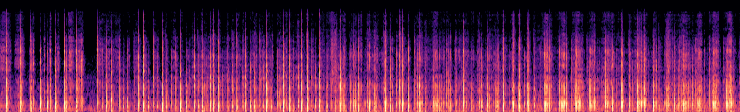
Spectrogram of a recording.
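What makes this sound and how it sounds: Fingertips and nails tap fast and scratch on a flat, solid wooden board with visible grain, seen in close-up. Dense, rapid, dry clicks with very short decay and a warm midrange body carry on throughout, with a brief pause near the two-second mark and scratchy rasps mixed between the taps.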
